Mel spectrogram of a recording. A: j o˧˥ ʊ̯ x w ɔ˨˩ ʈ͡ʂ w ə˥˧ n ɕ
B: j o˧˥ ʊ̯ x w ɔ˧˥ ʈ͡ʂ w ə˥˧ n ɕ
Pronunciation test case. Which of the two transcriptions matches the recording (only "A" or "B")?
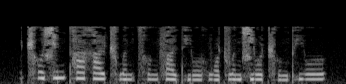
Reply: B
